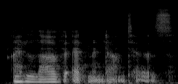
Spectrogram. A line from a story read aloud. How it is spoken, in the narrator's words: the young girl calmly replied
